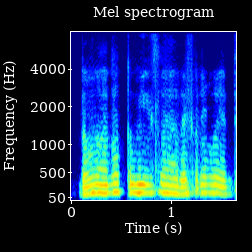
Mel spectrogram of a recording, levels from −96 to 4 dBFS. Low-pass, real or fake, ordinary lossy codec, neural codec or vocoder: none; fake; none; codec, 16 kHz, 2 kbps, FreqCodec, smaller model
